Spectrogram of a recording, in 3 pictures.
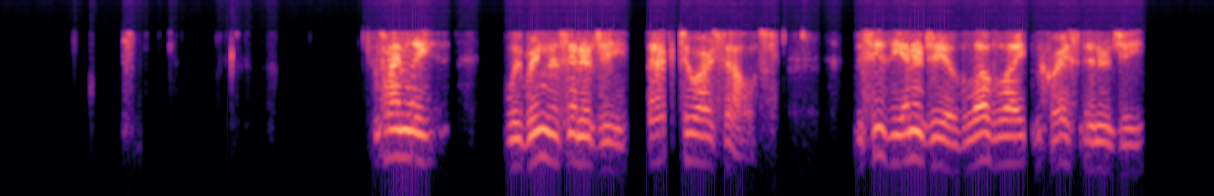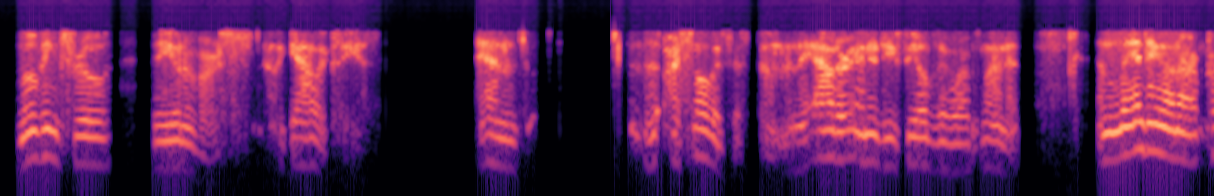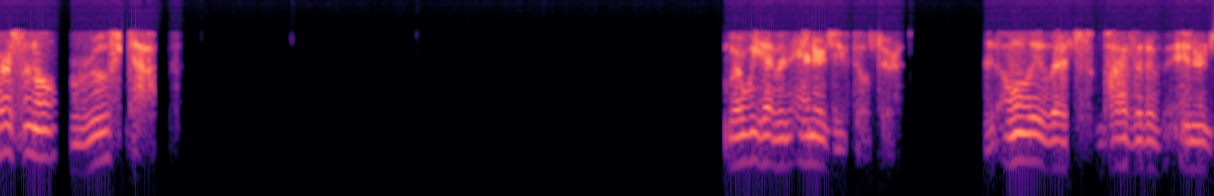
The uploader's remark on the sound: Conference Call LIVE, November 8, 2021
